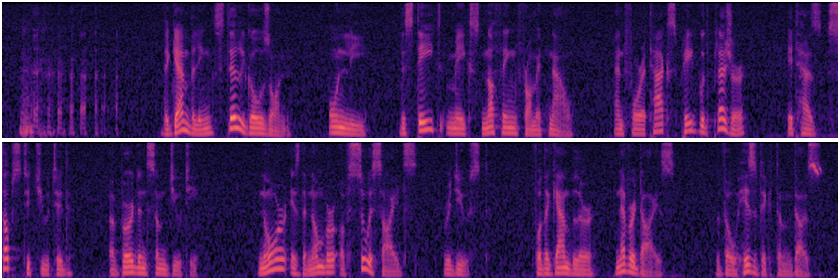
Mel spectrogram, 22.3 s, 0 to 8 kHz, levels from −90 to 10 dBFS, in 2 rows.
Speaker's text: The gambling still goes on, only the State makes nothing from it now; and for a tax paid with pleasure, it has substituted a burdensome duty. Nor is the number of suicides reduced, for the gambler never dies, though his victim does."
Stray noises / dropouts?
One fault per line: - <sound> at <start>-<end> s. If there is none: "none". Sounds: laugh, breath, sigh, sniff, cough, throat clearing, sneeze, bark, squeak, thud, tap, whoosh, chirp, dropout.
- laugh at 0.2-1.6 s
